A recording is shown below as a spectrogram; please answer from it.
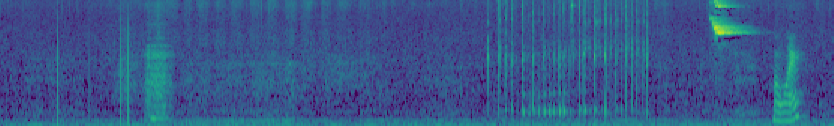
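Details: Amy, a young female Chihuahua recovered from medical rescue at a Fort Worth, Texas shelter, vocalizing for more belly rubs: a soft, rapid buzzy grumble, then a sharp high squeak and a brief falling whine in a quiet room.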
